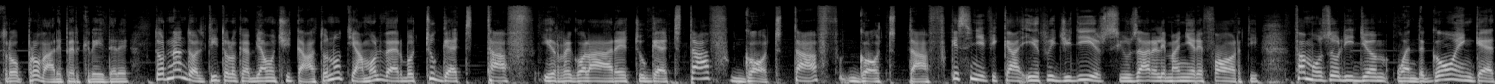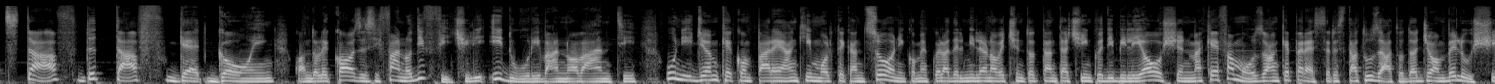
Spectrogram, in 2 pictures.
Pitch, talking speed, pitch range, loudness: 155 Hz, 155 wpm, 140-180 Hz, -20 LUFS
